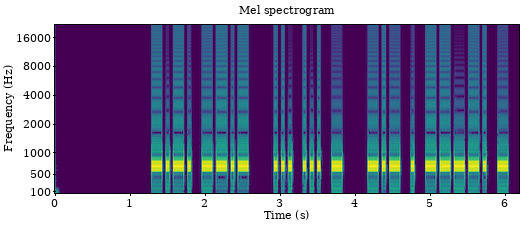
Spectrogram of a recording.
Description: Morse code, heard as a keyed tone, about 25 wpm, 700 Hz. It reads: CQ SST KE9T
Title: K1USN SST QSO Practice - 25wpm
